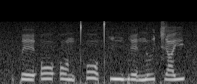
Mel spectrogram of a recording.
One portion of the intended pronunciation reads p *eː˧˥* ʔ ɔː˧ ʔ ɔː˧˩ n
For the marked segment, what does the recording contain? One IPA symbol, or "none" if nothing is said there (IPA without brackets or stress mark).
eː˩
